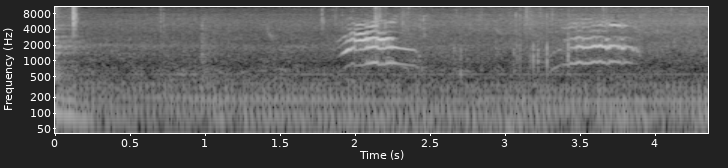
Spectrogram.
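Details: Stray cats in a park in Japan, a pink-named cat with a trio of young rascals relaxing at a peaceful dusk; two short meows, each rising then falling, about one and a half seconds apart over steady low traffic rumble.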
